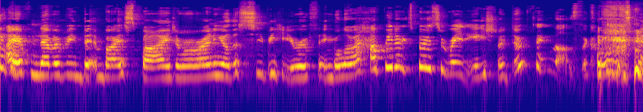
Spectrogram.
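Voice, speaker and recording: Over noticeable background noise, a woman speaks at a very fast pace with hardly any pauses, her high pitch carried by lively intonation. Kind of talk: casual chat.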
